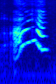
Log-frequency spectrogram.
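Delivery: short, very high, loud squeal; freaked-out squeal. Retold or imitated. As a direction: let out a sudden high yelp, acting out the fright. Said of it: "I was, like, freaking out".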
